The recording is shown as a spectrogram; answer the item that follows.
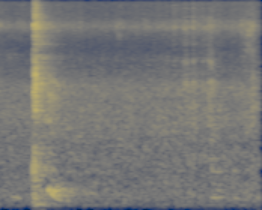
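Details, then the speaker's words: A single short, harsh cough against quiet room noise, then near silence, heard during a nursing vital-signs and chest examination demonstration; one isolated cough. "kalau ada orang lagi batuk batuk sudah hak Nah itu kemungkinan suara nafasnya akan berubah silakan nanti di Siapa yang batuk tadi"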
